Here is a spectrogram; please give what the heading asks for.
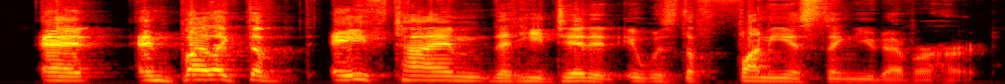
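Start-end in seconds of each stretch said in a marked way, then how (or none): none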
